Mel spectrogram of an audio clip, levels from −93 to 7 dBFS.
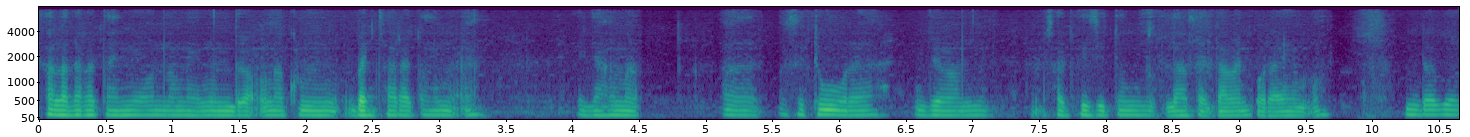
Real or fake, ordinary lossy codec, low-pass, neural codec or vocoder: fake; none; 7.2 kHz; codec, 24 kHz, 0.9 kbps, WavTokenizer, medium speech release version 1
